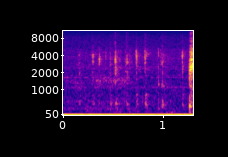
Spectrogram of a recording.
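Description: Quiet, rapid clicking of keys on a computer keyboard, a string of soft taps with no voice over them.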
